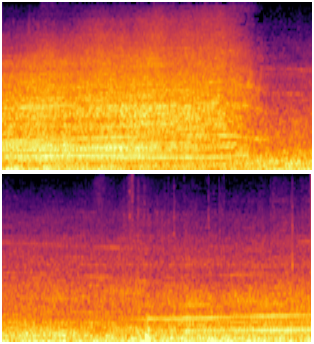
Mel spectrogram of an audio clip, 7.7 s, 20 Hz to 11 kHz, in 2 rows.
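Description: Lexus LFA's V10 engine under hard acceleration as the car comes past on the track, loud with a slowly rising pitch. About three seconds in it cuts abruptly to a quieter car engine heard from inside the cabin, its pitch climbing slowly as the car gathers speed.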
